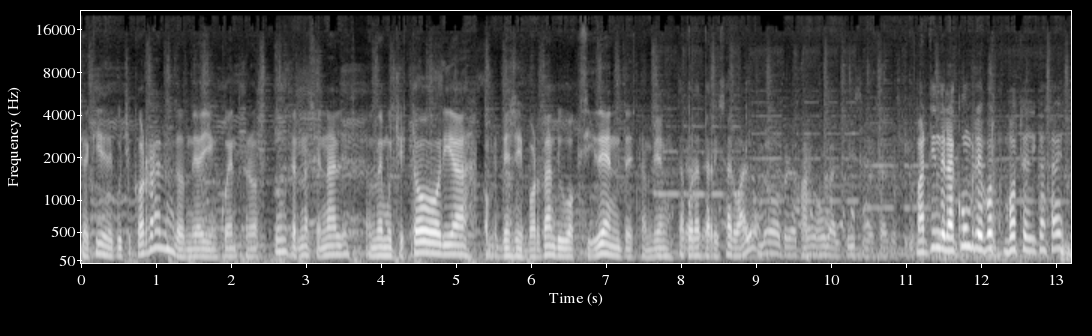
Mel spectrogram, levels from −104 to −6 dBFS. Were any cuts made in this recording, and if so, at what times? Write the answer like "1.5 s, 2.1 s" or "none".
3.7 s, 8.0 s, 11.0 s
